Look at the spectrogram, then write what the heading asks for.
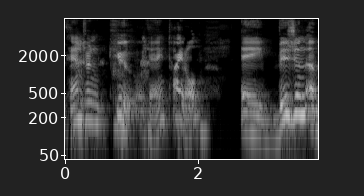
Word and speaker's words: Kanjun Qiu: Is that how you pronounce that? Kanjun Qiu. Kanjun Qiu, okay, titled A Vision of Metascience, an Engine of Improvement for the Social Processes of Science.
